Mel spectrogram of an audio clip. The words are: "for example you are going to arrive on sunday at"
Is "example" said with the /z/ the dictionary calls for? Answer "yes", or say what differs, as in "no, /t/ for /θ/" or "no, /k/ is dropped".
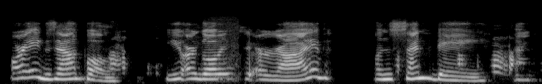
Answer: yes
